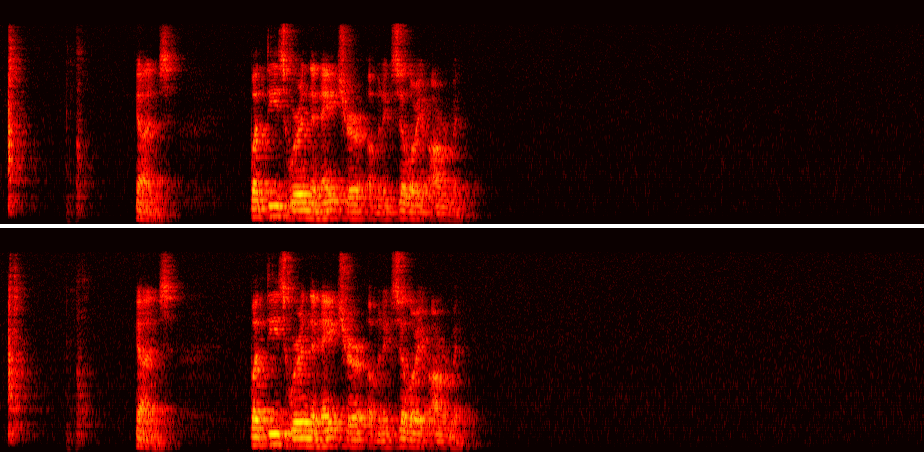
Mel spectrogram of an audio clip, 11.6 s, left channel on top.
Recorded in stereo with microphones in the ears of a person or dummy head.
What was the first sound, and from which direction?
Keys jangling, 25° left (ahead or behind).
